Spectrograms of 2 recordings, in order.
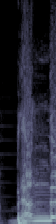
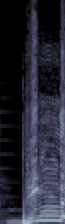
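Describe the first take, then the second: First: भ्रंग said "bhrang", with ra; an a vowel after bhr in भ्रंग; wrong pronunciation demo. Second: भृंग said "bhring", with ri; an i vowel after bhr in भृंग; correct pronunciation model. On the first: Teacher rejecting the wrong word, भ्रंग as "bhrang". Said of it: "भ्रंग नहीं होता है". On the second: Teacher correcting for students, भृंग as "bhring". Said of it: "भृंग होता है". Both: Shown as a demonstration.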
